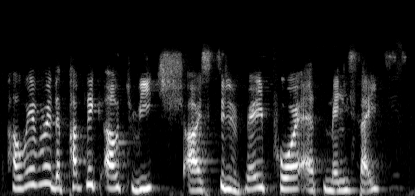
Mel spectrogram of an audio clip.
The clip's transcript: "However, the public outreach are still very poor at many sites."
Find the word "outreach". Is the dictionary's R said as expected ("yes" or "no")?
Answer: yes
